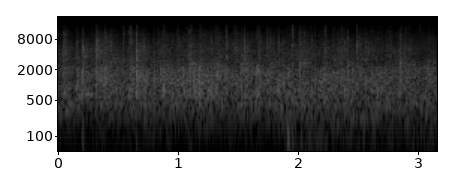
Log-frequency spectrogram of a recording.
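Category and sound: crowd, audience applause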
